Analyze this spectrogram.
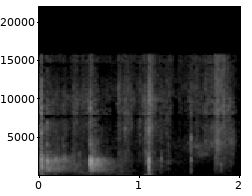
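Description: Paper rustles as a man handles pages.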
